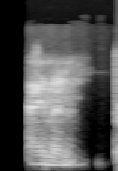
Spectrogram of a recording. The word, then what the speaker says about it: Eamonn: Eamonn, very close.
